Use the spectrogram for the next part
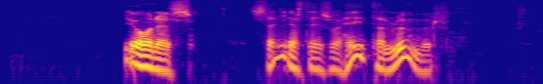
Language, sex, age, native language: Icelandic, male, 60-69, Icelandic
